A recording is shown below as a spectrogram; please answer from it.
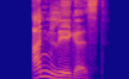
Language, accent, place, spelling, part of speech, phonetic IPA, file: German, Germany, Berlin, anlegest, verb, [ˈanˌleːɡəst], De-anlegest.ogg
- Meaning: second-person singular dependent subjunctive I of anlegen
